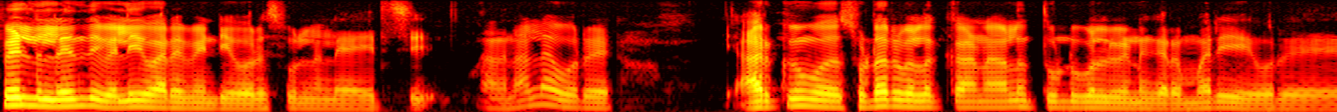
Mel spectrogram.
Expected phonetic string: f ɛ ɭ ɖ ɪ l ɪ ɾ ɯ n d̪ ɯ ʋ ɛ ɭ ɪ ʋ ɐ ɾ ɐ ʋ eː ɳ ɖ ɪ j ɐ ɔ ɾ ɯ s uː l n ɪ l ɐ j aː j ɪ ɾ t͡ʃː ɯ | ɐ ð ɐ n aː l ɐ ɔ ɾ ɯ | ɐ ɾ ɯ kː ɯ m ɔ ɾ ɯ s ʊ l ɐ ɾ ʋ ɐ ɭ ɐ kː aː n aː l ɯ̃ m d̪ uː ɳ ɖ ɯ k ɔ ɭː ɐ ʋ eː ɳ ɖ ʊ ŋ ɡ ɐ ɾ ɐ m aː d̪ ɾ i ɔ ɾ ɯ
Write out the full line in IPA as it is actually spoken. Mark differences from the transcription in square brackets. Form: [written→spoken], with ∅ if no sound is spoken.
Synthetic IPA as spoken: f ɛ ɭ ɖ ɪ l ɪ ɾ ɯ n d̪ ɯ ʋ ɛ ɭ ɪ ʋ ɐ ɾ ɐ ʋ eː ɳ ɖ ɪ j ɐ ɔ ɾ ɯ s uː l n ɪ l ɐ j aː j ɪ ɾ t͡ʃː ɯ | ɐ ð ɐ n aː l ɐ ɔ ɾ ɯ | ɐ ɾ ɯ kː ɯ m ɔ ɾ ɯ s ʊ [l→ɽ] ɐ ɾ ʋ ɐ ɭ ɐ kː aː n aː l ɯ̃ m [d̪→t̪] uː ɳ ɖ ɯ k ɔ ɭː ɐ ʋ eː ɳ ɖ [ʊ→ɯ] ŋ ɡ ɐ ɾ ɐ m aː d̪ ɾ i ɔ ɾ ɯ

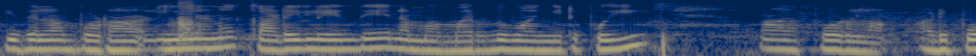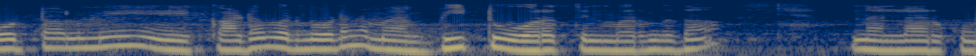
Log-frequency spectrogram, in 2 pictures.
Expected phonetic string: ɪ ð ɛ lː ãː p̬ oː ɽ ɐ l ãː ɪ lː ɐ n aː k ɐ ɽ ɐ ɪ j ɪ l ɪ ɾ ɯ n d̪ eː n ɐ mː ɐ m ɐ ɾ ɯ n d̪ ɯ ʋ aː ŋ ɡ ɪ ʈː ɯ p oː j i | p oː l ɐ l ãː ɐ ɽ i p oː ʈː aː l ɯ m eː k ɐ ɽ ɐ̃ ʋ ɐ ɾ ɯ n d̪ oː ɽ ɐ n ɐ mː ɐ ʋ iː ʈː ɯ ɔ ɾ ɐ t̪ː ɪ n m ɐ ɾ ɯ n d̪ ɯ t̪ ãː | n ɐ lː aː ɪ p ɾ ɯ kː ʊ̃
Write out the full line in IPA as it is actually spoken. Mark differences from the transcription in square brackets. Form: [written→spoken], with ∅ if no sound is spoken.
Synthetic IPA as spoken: ɪ ð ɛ lː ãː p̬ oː ɽ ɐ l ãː ɪ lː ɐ n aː k ɐ ɽ ɐ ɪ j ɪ l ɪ ɾ ɯ n d̪ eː n ɐ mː ɐ m ɐ ɾ ɯ n d̪ ɯ ʋ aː ŋ ɡ ɪ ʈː ɯ p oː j i | p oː [l→ɽ] ɐ l ãː ɐ ɽ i p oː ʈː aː l ɯ m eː k ɐ ɽ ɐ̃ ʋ ɐ ɾ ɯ n d̪ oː ɽ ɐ n ɐ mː ɐ ʋ iː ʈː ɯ ɔ ɾ ɐ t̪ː ɪ n m ɐ ɾ ɯ n d̪ ɯ t̪ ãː | n ɐ lː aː ɪ [p→∅] ɾ ɯ kː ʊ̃

